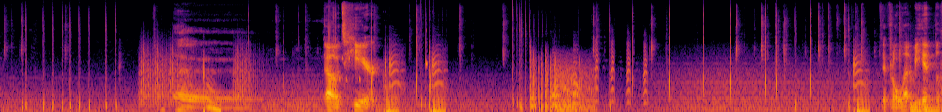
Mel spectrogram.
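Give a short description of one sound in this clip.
Video game sound effects chime and clatter.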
